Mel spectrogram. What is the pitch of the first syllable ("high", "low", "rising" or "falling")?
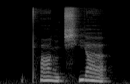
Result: falling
